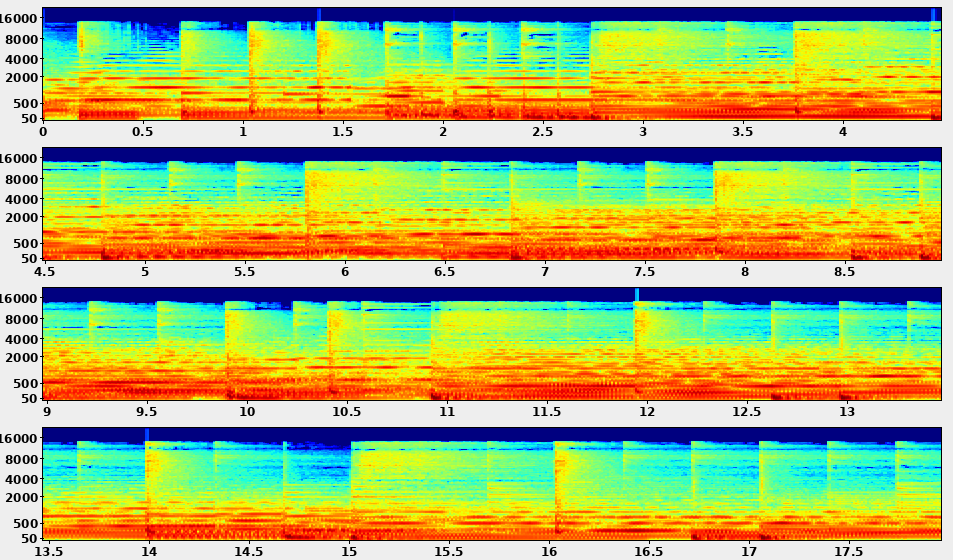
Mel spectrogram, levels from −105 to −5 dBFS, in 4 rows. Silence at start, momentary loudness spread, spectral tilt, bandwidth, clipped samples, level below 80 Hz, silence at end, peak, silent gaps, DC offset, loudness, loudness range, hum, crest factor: 0 s; 4 LU; -5.5 dB/octave; 14 kHz; under 0.1%; -24 dBFS; 0 s; 0 dBFS; none; under 0.1%; -14 LUFS; 2 LU; none; 14 dB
